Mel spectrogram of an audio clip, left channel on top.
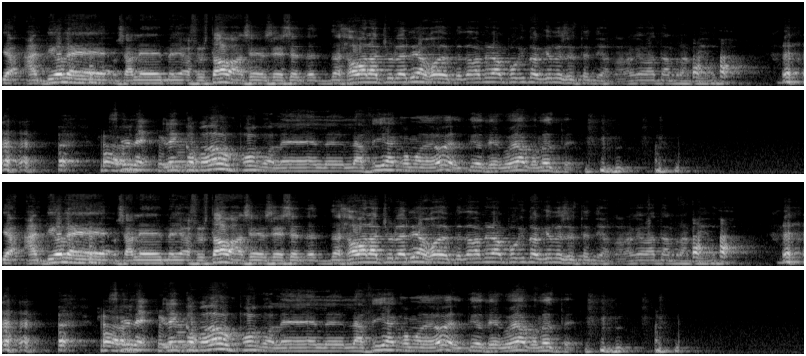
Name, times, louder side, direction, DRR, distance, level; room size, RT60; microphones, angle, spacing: voice 1, 0.0-7.0 7.8-8.3 9.2-14.3 14.5-14.8, right 1 dB, 10° right, 0.5 m, -20 dB
voice 2, 6.9-7.4 7.7-8.2 8.6-10.0 14.5-14.8, right 4 dB, 50° right, 0.8 m, -24 dB
16.5 x 13.0 x 2.9 m
head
